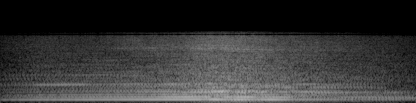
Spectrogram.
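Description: A car speeds down a street in a school zone, its engine growing louder as it approaches, peaking as it passes, then fading away, with no voices.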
